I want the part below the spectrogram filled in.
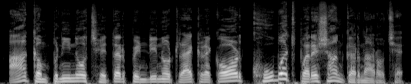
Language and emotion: Gujarati, disgusted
